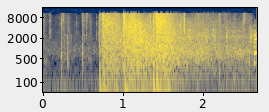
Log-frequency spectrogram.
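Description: Gunshots in an old-time detective drama, a loud volley of rapid shots that breaks in suddenly after brief quiet and then fades out, with a short voice at the end.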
